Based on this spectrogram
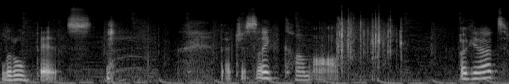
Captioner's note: chuckles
